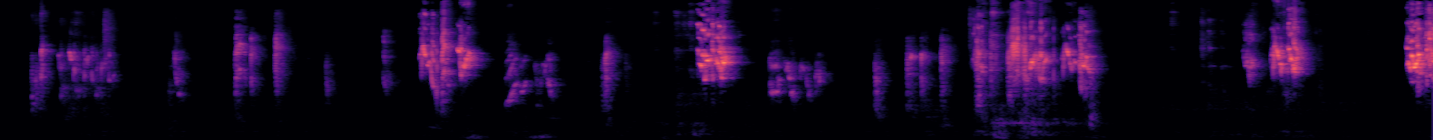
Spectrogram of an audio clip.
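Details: Budgerigar chatter in a room: scattered chirps, buzzy warbles and squeaky bursts come in irregular clusters, some phrases louder and denser than others.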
